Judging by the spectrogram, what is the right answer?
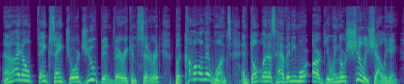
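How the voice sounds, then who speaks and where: A man's voice: high-pitched, big pitch swings, normal speed, hardly any pauses, a little mellow, no echo, studio quality, pitched above the performer's own voice. A man voicing a big, lazy, self-important storybook dragon with jovial, clipped old-fashioned upper-class slang. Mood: blustering, self-righteous.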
